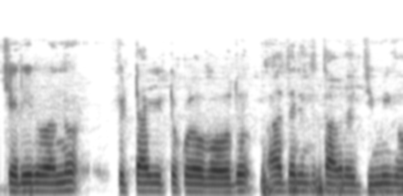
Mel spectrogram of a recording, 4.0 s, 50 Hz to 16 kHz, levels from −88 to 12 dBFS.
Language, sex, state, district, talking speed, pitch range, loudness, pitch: Kannada, male, Karnataka, Bijapur, 135 wpm, 140-150 Hz, -16 LUFS, 145 Hz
